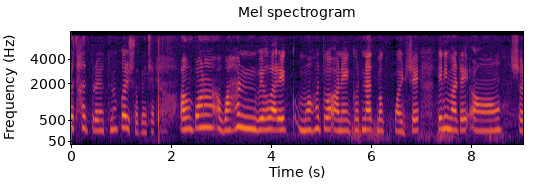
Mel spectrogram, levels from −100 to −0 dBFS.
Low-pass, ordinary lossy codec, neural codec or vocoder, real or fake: 7.2 kHz; MP3, 64 kbps; none; real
